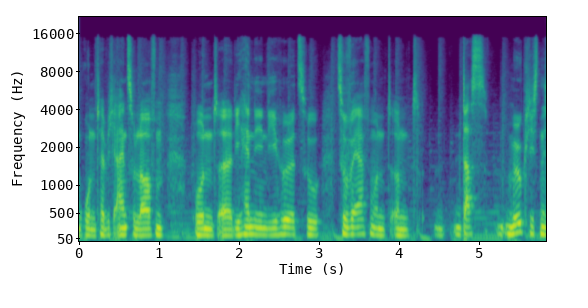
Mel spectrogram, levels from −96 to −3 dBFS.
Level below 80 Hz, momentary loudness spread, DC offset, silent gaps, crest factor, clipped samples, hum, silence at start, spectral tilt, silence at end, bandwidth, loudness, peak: -40 dBFS; 8 LU; under 0.1%; none; 16 dB; under 0.1%; none; 0 s; -5.5 dB/octave; 0 s; 16 kHz; -17 LUFS; -2 dBFS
